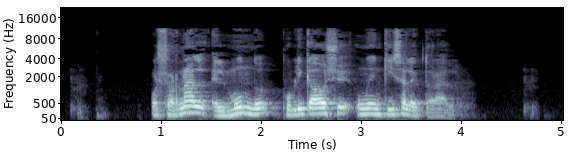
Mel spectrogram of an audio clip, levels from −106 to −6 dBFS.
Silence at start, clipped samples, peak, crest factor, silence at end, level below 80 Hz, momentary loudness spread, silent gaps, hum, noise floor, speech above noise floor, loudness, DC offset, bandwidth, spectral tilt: 0.9 s; under 0.1%; -8 dBFS; 18 dB; 1.1 s; -66 dBFS; 16 LU; none; none; -82 dBFS; 59 dB; -23 LUFS; under 0.1%; 11.5 kHz; -6.5 dB/octave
